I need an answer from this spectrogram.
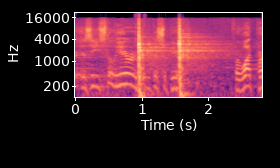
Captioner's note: gavel bangs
